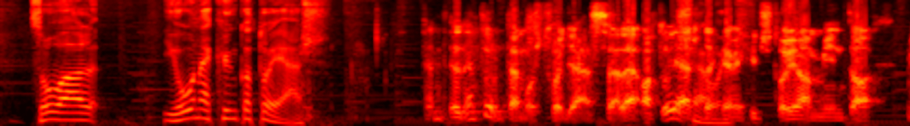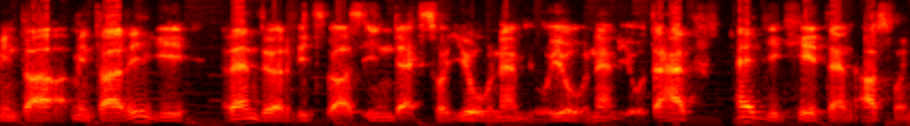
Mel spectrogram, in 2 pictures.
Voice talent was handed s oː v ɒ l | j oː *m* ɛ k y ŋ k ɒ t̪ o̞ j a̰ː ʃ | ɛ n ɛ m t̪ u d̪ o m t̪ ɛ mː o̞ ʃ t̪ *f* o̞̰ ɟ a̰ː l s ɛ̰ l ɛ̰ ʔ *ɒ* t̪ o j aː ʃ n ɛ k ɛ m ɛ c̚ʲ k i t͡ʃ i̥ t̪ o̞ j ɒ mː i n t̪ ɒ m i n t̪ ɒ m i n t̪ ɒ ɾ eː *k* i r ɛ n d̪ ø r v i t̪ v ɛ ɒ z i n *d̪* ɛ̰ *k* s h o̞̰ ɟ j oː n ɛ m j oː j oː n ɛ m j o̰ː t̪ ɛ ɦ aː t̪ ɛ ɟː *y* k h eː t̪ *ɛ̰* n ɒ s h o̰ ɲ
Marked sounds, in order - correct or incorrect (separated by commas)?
incorrect, incorrect, correct, incorrect, correct, correct, incorrect, correct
